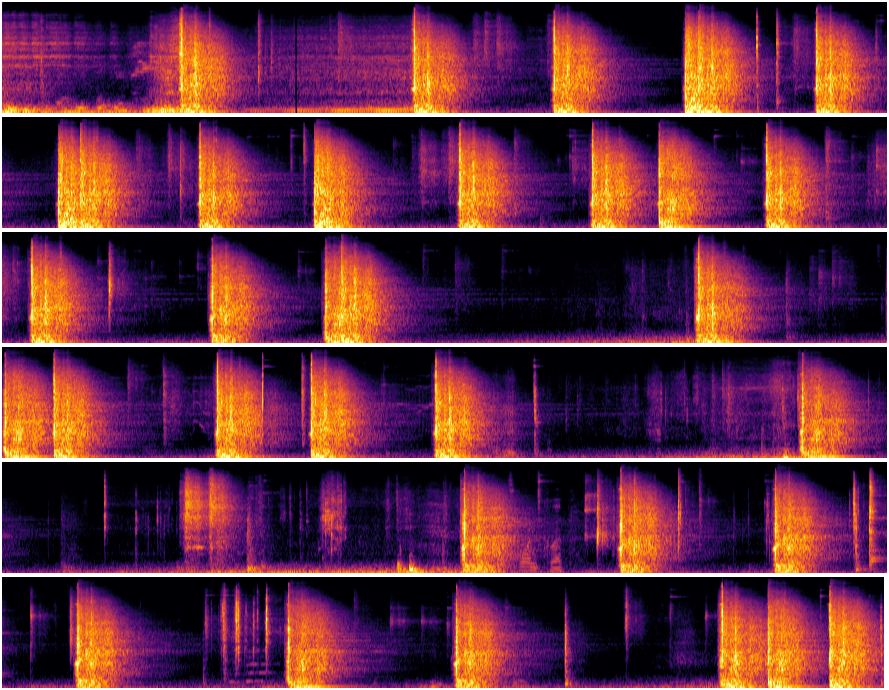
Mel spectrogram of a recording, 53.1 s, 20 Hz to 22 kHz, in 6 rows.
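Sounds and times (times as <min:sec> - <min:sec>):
pistol shots: 0:01.8 - 0:02.4, 0:04.1 - 0:17.3, 0:18.0 - 0:18.8, 0:19.8 - 0:21.9, 0:24.6 - 0:25.4, 0:26.5 - 0:27.8, 0:28.7 - 0:31.7, 0:34.5 - 0:35.4, 0:40.0 - 0:40.8, 0:41.4 - 0:42.4, 0:43.0 - 0:44.2, 0:45.0 - 0:45.9, 0:47.0 - 0:48.0, 0:48.8 - 0:49.9, 0:51.4 - 0:53.0.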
